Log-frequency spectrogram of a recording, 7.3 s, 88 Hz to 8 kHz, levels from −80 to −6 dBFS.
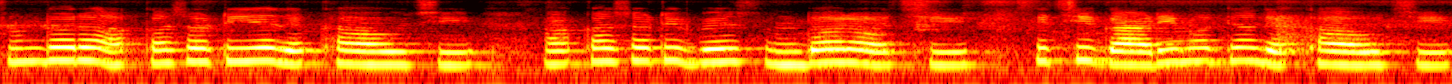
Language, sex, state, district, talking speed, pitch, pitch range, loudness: Odia, female, Odisha, Nuapada, 100 wpm, 270 Hz, 250-300 Hz, -15 LUFS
